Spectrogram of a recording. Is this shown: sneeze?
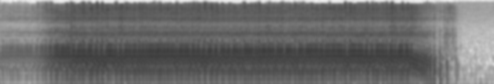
no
